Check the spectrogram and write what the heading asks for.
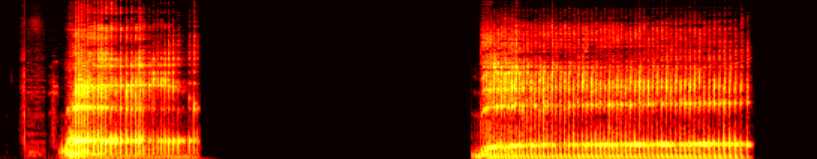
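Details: Girls' burps from the One Piece cartoon: two long, loud, drawn-out burps with a rattling voiced tone; burping.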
